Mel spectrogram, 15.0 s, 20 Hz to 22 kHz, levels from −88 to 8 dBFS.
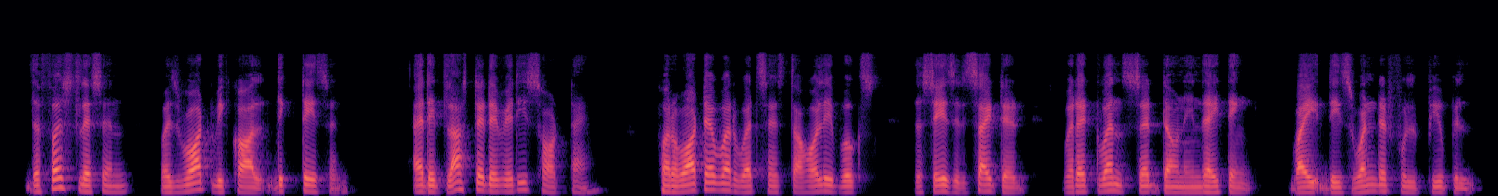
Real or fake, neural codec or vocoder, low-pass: fake; codec, 24 kHz, 0.9 kbps, DualCodec; 7.2 kHz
